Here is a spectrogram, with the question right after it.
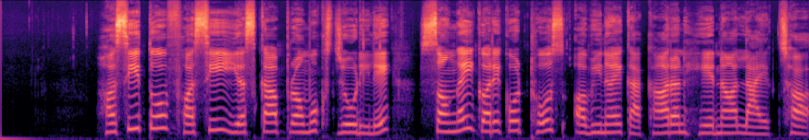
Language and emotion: Nepali, neutral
